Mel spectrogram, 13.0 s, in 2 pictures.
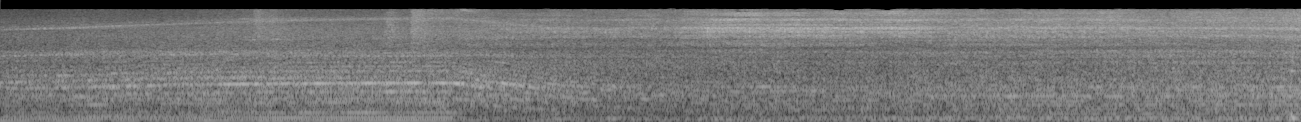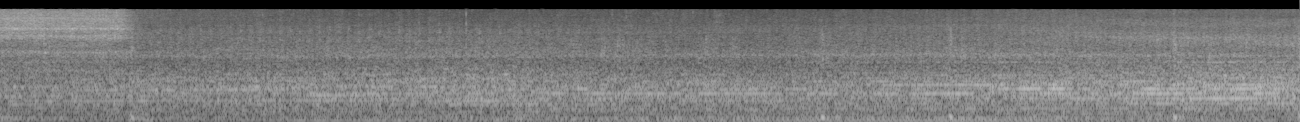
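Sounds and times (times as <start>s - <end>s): diesel train engine droning: 0.0s - 13.0s
high hiss: 2.0s - 7.2s
wheels clicking over rail joints: 4.6s - 13.0s.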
